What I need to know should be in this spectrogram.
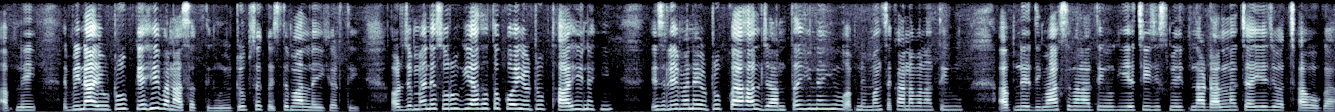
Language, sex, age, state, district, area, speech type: Hindi, female, 60+, Uttar Pradesh, Bhadohi, urban, spontaneous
